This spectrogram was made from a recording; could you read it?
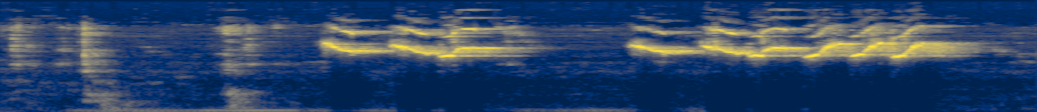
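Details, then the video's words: Yellow-bellied seedeater singing for stimulating caged birds: two phrases of quick slurred whistles with rising and falling notes, preceded by sharp clicking and a low hum. "CANTO DO PAPA CAPIM TUI TUI VIVITI, CANTO PURO"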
